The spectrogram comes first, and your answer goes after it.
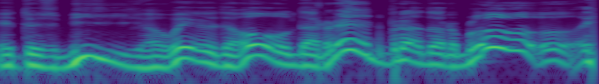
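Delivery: slow, swooping vampire voice. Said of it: "stereotypical Dracula".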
